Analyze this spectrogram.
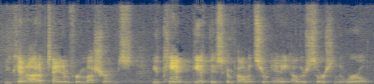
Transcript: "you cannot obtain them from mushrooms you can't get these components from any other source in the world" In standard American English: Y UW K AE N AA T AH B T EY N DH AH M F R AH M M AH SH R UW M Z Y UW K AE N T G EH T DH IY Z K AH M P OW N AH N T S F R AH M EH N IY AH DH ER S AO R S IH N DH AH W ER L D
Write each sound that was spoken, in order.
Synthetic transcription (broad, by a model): Y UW K AE N AA T AH B T EY N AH M F R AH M M AH SH R UW M Z Y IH K AE N G EH T DH IY Z K AH M P OW N AH N T S F R AH M EH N IY AH DH ER S AO R S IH N DH AH W ER L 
